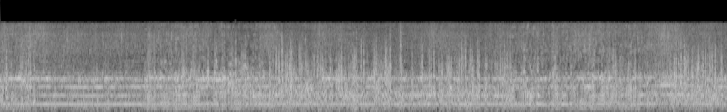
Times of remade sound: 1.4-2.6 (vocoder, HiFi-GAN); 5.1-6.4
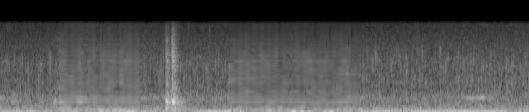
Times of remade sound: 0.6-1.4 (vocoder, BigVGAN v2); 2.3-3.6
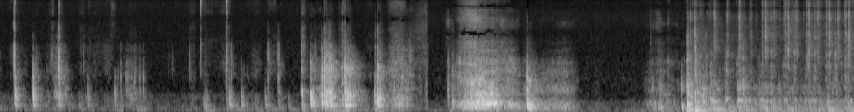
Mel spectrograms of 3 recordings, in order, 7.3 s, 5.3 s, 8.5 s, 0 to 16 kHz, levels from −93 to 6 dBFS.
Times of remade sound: none

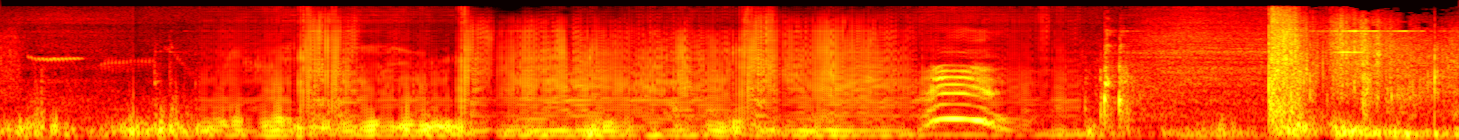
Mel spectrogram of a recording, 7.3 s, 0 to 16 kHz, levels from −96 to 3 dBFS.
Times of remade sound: 1.0-5.4 (vocoder, BigVGAN v2)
